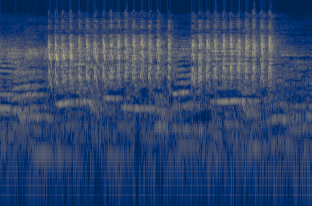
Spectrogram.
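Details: Eurasian tree sparrow in lively gacor song: two long, dense trains of sharp, high chirps, roughly a dozen notes each, over soft lower tonal sounds.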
